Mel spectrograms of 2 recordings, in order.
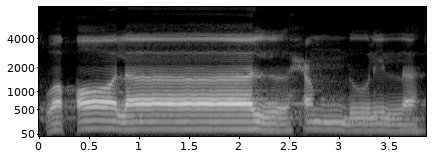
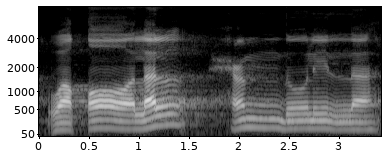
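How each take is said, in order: First: The vowel before the joined 'l' is drawn out long. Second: The vowel before the joined 'l' is short. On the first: The speaker calls it wrong. "Jangan dibaca panjang dulu" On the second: The speaker calls it right.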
